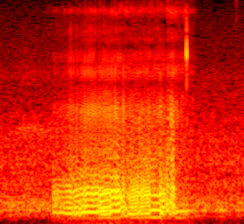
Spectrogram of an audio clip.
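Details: French bulldog snoring: a single rattling, buzzy snore on an in-breath, followed by a brief sniff; snoring.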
